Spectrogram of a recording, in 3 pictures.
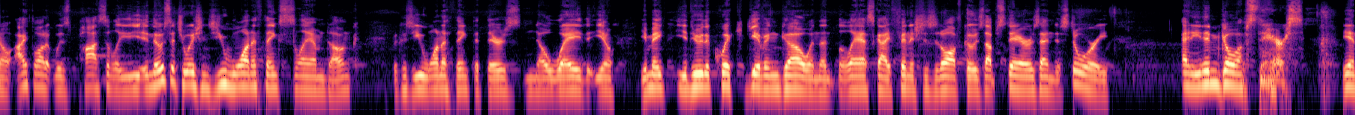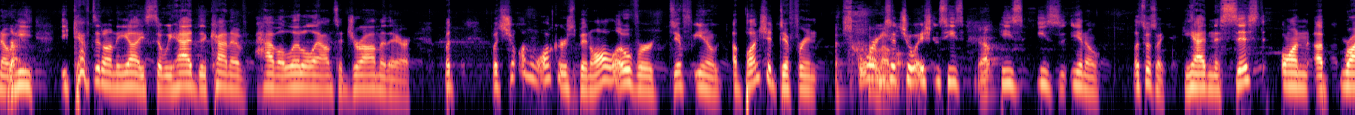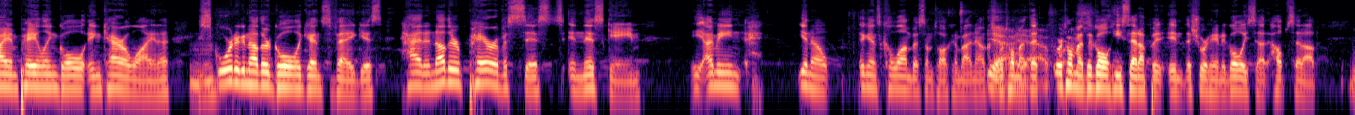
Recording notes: Live From The Farg. Checks in live from Wells Fargo Center.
